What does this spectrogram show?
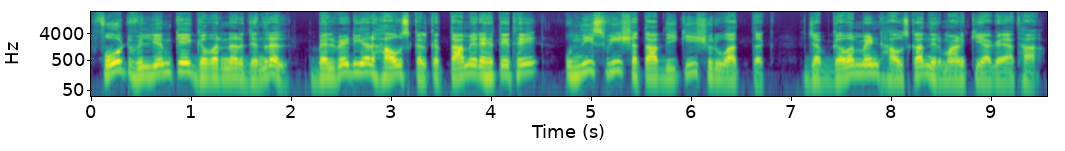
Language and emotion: Hindi, neutral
